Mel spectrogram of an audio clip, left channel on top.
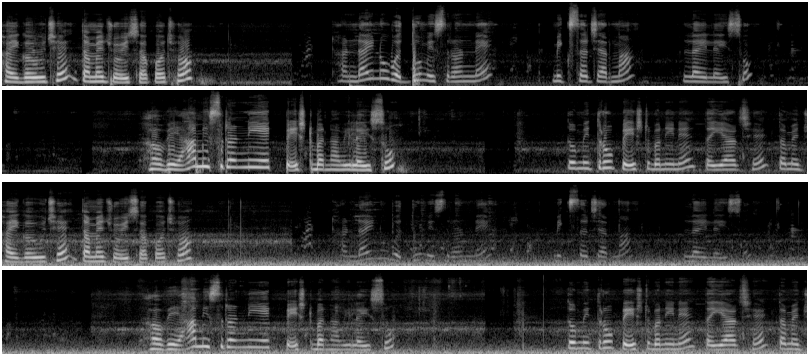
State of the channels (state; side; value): noise; right; rumble, 4 dB below the sound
